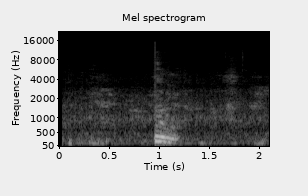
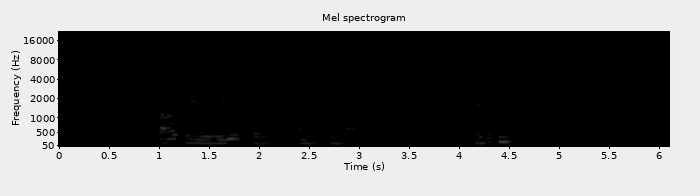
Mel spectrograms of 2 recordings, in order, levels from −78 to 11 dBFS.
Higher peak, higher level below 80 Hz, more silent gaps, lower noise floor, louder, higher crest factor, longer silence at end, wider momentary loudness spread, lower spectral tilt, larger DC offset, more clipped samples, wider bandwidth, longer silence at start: first, -8 dBFS vs -54 dBFS; first, -60 dBFS vs under -90 dBFS; neither; second, -44 dBFS vs under -90 dBFS; first, -23 LUFS vs -68 LUFS; about the same, 18 dB vs 18 dB; about the same, 0.05 s vs 0 s; first, 22 LU vs 2 LU; first, -8.5 dB/octave vs -5.5 dB/octave; neither; neither; about the same, 11 kHz vs 10 kHz; about the same, 0.1 s vs 0.05 s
